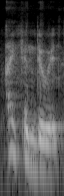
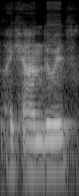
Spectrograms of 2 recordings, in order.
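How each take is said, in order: First: The vowel in 'can' is short and squeezed. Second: The vowel in 'can' is stretched and long. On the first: "it's squeezed to I can" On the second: "In the north of England, we tend to stretch the A and make it longer"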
